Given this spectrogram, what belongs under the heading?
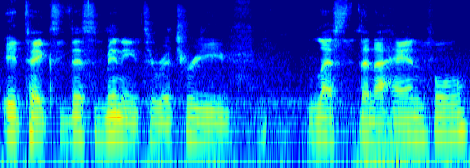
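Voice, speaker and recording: A man's voice: on the low side, steady tone, slow pace, sharp tone, a little hiss or hum. A man voicing a guarded male adventurer with dry, careful replies. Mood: wary.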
